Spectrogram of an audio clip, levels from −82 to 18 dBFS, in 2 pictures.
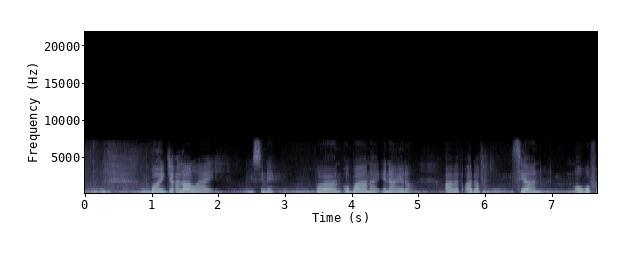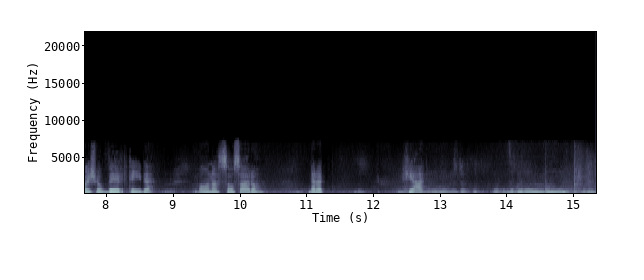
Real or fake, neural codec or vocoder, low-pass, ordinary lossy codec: fake; codec, 16 kHz, 0.5 kbps, X-Codec, HuBERT features, trained on LibriSpeech; 7.2 kHz; none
